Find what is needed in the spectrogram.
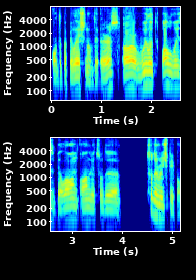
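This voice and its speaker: A man speaks with a Russian accent in a dark, mellow tone. The sound is dry and close with no echo, over a quiet background. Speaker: audience member. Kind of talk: audience question. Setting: video call. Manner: halting.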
